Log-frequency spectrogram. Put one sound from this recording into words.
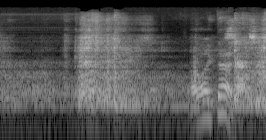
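Fight blows and crashes ring out through a loudspeaker.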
